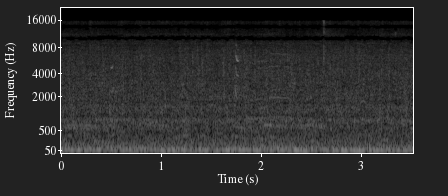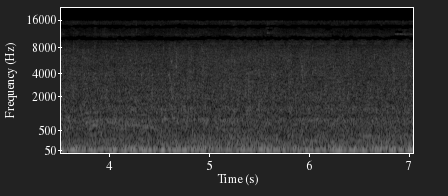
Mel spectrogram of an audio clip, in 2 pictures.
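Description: Steady hiss of light rain, with a low rumble underneath.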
